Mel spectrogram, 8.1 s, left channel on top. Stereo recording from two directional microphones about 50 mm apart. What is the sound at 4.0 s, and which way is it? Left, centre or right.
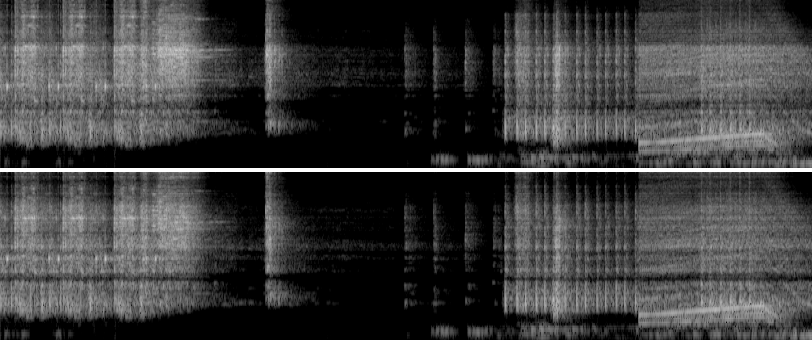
Music, right.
